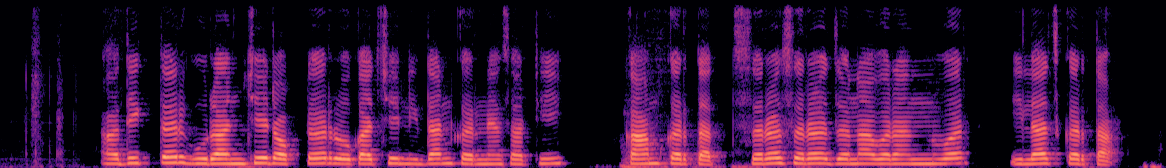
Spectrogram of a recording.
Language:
Marathi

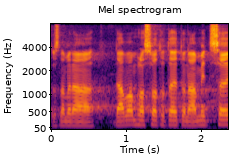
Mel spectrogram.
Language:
Czech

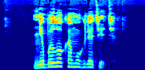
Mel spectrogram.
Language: Belarusian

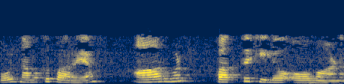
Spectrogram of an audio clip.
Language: Malayalam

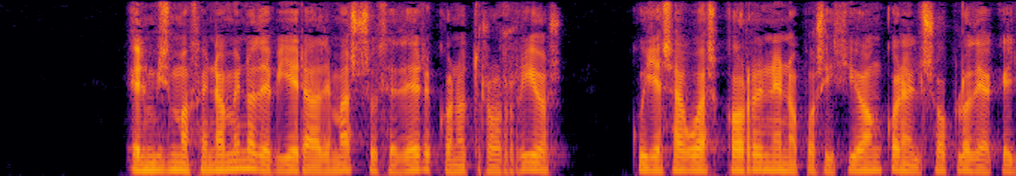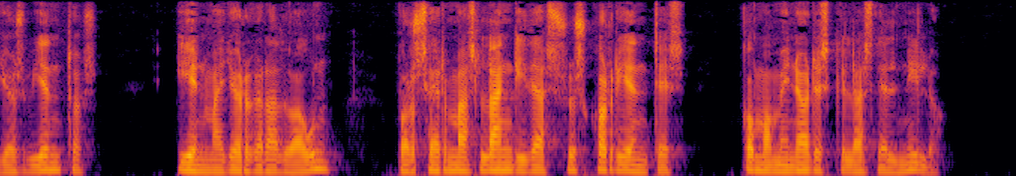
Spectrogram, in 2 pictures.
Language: Spanish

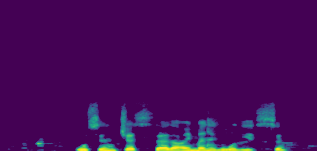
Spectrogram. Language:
Kabyle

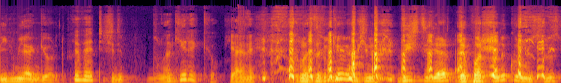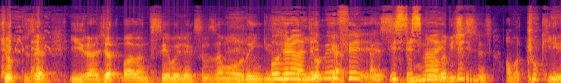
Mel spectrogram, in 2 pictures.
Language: Turkish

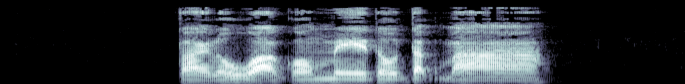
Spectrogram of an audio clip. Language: Cantonese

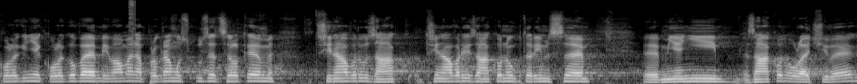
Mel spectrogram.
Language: Czech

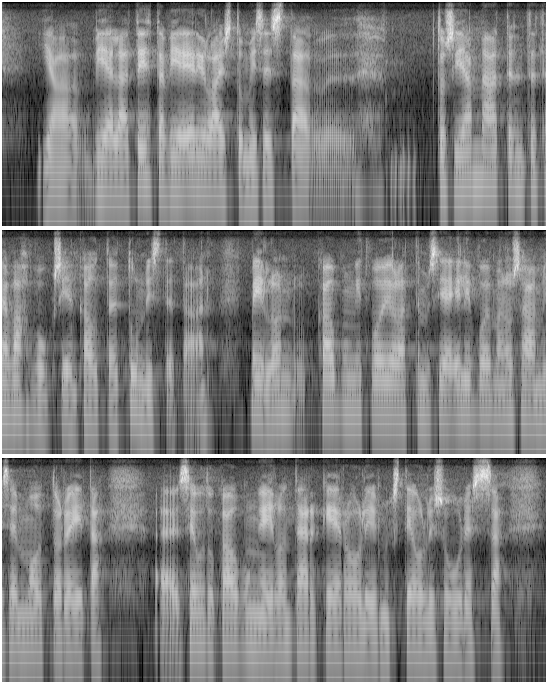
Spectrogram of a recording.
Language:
Finnish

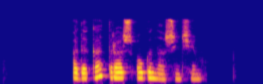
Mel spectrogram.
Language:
Mari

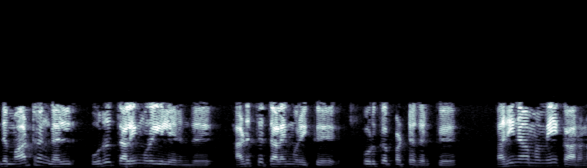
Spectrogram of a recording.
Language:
Tamil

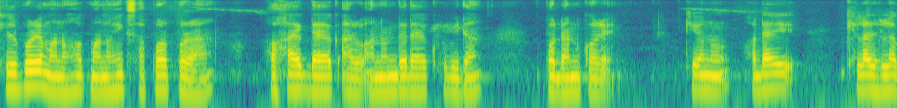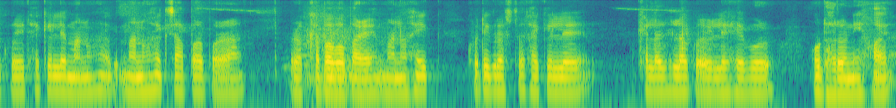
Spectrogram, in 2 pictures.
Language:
Assamese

